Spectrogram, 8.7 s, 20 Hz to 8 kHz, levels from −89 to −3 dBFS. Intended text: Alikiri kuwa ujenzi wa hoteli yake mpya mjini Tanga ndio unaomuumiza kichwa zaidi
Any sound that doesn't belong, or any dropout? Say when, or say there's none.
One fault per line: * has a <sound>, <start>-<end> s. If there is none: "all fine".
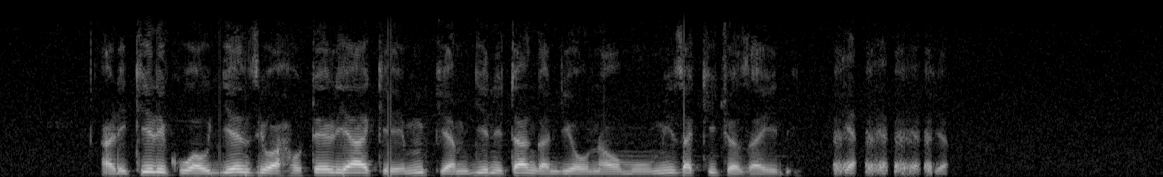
* has a laugh, 6.3-7.1 s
